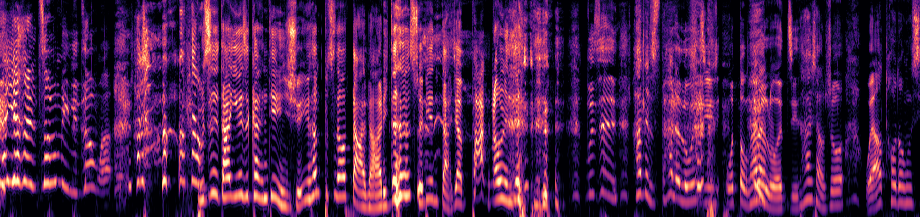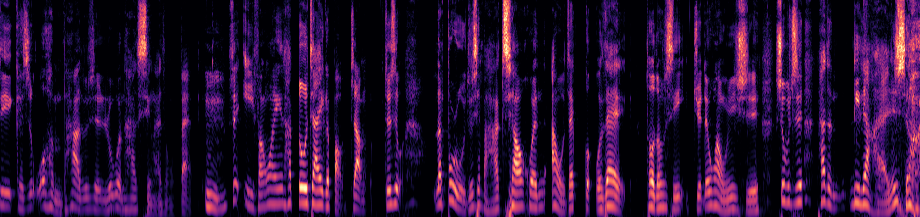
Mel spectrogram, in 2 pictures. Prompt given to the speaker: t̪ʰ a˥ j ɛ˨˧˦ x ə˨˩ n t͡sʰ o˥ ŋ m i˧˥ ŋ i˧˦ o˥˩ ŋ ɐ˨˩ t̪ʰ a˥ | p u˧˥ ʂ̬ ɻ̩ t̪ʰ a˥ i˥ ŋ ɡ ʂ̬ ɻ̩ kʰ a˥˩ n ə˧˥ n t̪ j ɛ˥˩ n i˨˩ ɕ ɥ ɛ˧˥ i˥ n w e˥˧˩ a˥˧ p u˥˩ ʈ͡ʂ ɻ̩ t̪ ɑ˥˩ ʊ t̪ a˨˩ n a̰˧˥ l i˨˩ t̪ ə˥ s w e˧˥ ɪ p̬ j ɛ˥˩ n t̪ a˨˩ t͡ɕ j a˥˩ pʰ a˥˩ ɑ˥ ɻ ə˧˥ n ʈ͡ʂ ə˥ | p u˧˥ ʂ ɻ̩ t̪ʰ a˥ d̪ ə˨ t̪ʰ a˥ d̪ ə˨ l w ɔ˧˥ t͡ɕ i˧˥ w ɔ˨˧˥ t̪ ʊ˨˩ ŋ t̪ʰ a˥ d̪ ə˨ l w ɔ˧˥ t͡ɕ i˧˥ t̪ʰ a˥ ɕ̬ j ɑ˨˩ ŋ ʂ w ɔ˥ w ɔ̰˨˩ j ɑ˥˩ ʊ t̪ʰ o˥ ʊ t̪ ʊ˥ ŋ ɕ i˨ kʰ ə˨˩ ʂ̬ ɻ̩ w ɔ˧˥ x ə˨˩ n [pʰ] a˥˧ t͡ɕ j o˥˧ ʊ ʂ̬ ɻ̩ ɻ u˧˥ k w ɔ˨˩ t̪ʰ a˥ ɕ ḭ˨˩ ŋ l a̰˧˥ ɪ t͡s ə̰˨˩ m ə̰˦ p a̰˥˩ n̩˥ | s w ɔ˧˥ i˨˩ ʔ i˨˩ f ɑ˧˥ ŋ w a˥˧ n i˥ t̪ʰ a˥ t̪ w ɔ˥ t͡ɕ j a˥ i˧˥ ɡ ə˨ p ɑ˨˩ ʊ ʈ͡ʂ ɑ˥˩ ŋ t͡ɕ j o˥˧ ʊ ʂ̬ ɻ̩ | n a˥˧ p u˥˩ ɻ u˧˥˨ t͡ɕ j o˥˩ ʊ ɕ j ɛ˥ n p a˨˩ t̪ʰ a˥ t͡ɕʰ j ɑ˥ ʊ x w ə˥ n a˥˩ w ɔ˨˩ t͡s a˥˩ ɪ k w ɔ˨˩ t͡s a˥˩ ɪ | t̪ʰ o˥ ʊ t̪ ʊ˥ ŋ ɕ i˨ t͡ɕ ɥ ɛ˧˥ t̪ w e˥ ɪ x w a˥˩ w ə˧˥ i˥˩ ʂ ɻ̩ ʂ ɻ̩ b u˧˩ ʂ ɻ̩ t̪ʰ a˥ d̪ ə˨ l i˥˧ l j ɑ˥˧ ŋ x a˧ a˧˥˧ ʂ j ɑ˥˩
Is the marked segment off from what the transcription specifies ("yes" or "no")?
no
